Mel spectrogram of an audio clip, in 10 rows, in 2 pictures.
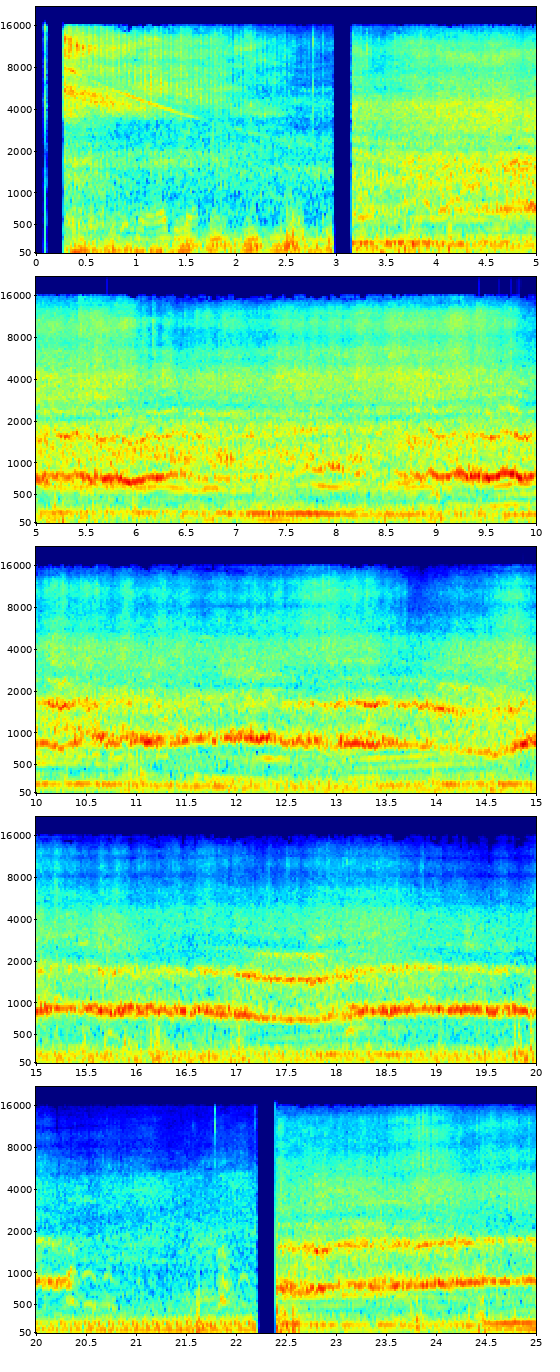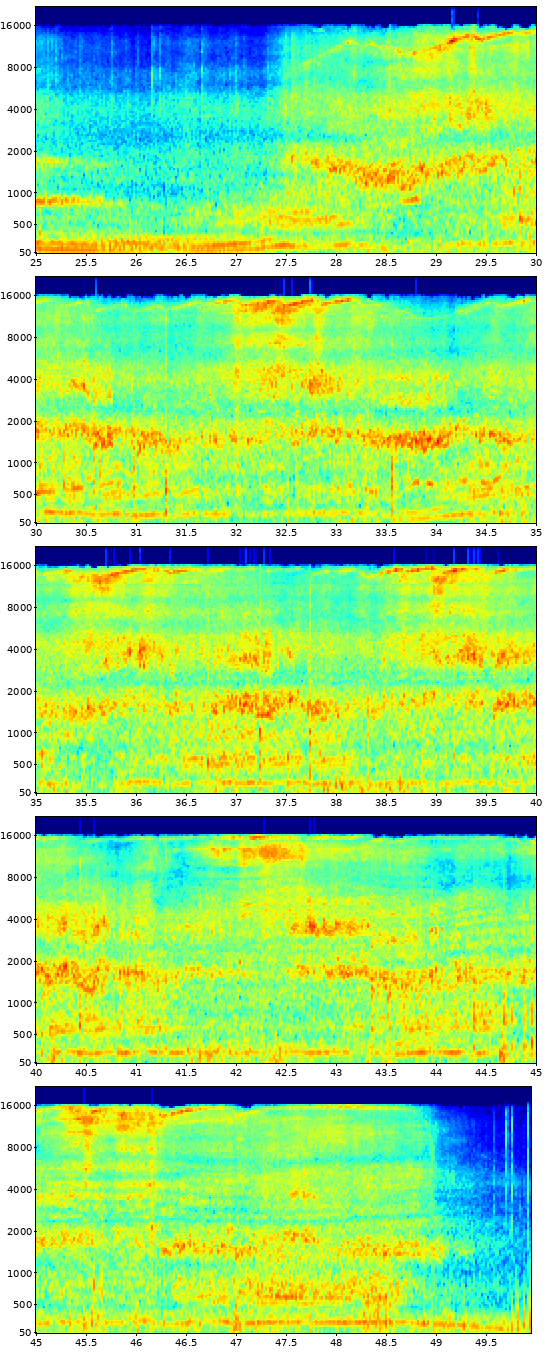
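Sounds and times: car engine revving: 0.3s - 49.7s
tyres squealing: 27.4s - 49.1s.

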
